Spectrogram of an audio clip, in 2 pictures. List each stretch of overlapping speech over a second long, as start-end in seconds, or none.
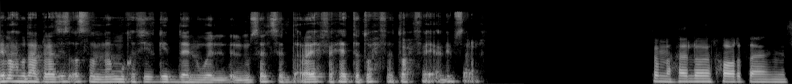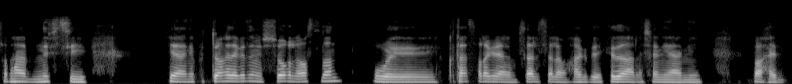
none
